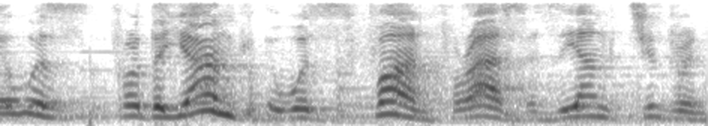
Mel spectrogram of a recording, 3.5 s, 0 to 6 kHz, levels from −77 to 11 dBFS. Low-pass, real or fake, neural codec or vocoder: 5.4 kHz; real; none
